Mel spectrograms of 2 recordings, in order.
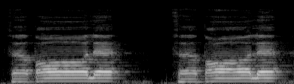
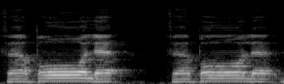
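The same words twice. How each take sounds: First: Slow, louder Fatala with an open alif; correct Fatala. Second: Slow Fatala with the alif rounded; wrong rounded Fatala. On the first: Teacher showing students the right Fatala. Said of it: "It has to be". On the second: Teacher showing students a wrong rounded Fatala. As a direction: close the lips on the alif of Fatala. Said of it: "These are wrong pronunciations". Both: Shown as a demonstration.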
